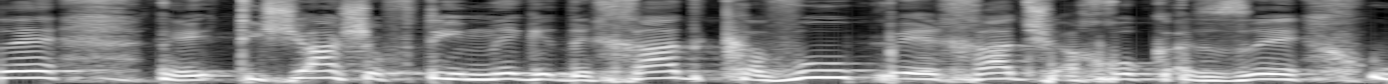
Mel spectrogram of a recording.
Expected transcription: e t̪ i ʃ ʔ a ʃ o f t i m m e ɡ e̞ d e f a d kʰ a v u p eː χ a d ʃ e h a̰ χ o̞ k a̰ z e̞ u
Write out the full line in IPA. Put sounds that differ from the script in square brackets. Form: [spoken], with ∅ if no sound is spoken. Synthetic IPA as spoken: e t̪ i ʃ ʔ a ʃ o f t i m [n] e ɡ e̞ d e [χ] a d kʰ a v u p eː χ a d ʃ e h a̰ χ o̞ k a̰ z e̞ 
